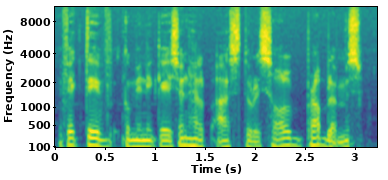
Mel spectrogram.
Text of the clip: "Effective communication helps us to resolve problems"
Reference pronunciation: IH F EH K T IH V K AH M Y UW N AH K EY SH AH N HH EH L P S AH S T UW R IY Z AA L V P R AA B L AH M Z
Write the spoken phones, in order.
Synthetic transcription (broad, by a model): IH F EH K T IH V K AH M Y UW N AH K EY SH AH N HH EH L P AH S T UW R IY S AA L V P R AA B L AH M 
